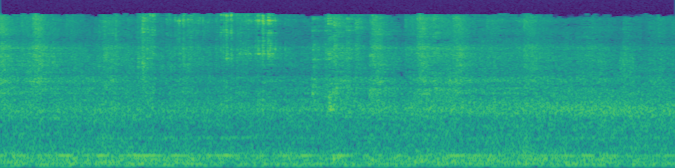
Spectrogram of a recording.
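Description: Train cars rolling past directly below, a loud steady rumble of steel wheels on the rails with a steady hum running under it and faint scattered clicks.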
